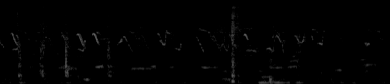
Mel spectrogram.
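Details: Grey francolin chicks feeding, giving repeated thin, sharply falling whistled peeps several per second, with occasional taps and a soft low thump.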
